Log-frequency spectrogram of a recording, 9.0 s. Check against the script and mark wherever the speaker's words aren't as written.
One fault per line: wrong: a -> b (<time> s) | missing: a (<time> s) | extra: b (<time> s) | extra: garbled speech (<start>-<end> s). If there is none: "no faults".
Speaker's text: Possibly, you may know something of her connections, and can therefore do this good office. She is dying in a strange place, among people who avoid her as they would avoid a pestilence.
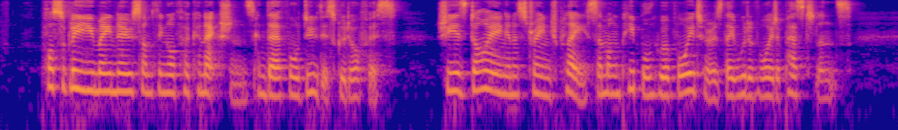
missing: and (2.5 s)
